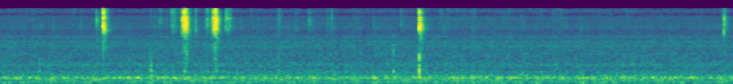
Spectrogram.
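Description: A steady low hum with a few short clicks and taps from hands working at a shrink-wrapped cardboard phone box.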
